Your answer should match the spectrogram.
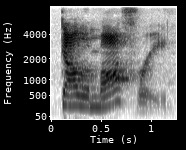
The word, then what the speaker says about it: gallimaufry: the correct pronunciation of gallimaufry puts the emphasis on the third syllable, mao, not the second, limb, as you've been saying it. So it's gallimaufry.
